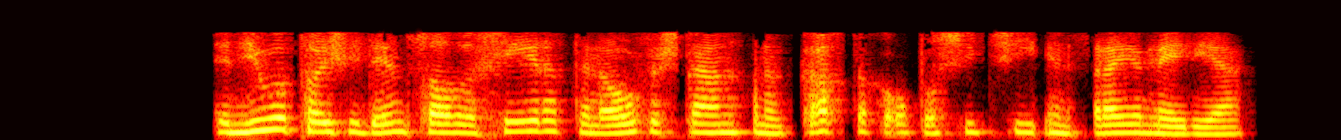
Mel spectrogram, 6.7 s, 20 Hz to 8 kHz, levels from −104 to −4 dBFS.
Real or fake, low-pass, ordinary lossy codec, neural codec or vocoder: fake; 7.2 kHz; AAC, 16 kbps; codec, 16 kHz, 1.1 kbps, Voila-Tokenizer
